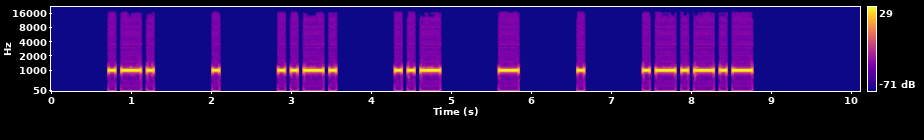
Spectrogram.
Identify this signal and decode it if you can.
Morse code, heard as a keyed tone, about 15 wpm, spaced as for 8 wpm, 1000 Hz. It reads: REFUTE.
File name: qotdfiles / 8wpm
